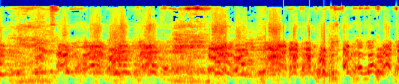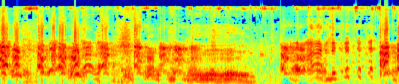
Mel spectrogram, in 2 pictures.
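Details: Several puppies play fighting, giving a busy mix of rough growls, short yips and whining cries that overlap almost without pause, with a brief quieter gap near the end.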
